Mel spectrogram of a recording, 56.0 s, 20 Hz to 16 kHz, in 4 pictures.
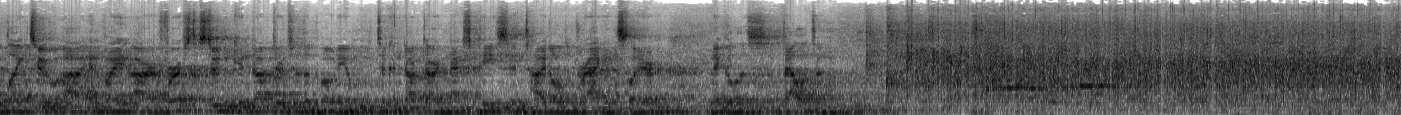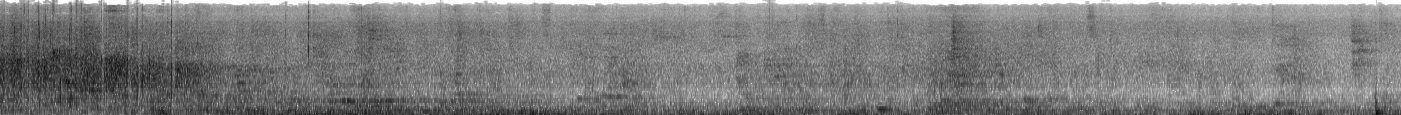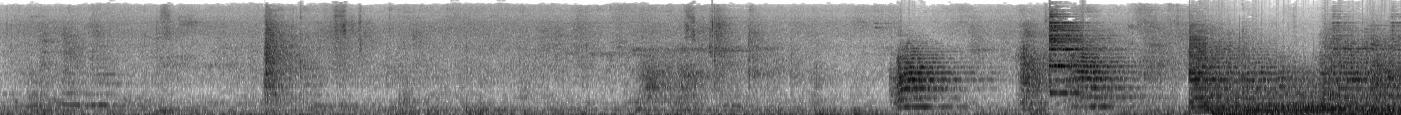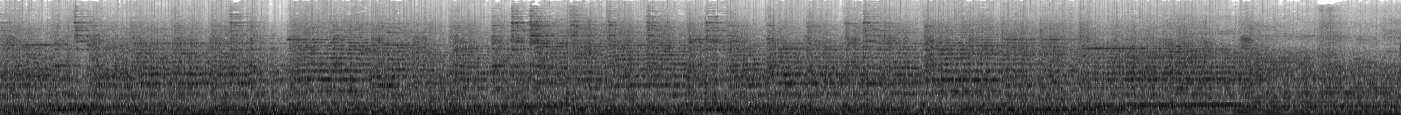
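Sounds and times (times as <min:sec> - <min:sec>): concert band playing: 0:36.9 - 0:56.0.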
